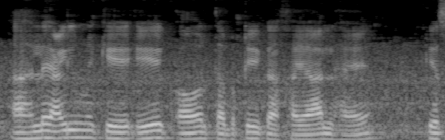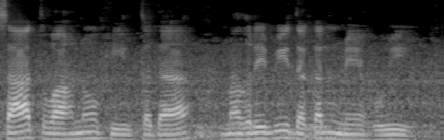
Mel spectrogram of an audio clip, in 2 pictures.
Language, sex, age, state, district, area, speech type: Urdu, male, 30-45, Bihar, Purnia, rural, read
